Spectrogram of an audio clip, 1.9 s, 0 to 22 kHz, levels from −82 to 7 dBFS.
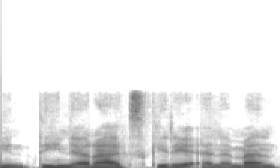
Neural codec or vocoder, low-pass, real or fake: autoencoder, 22.05 kHz, a latent of 192 numbers a frame, VITS, trained on many speakers; 9.9 kHz; fake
